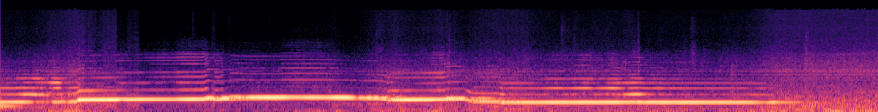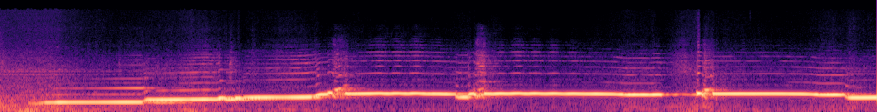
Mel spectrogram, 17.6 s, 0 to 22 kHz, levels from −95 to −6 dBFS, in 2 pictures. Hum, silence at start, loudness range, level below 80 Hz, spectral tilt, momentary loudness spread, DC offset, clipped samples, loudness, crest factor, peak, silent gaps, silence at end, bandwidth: none; 0 s; 6 LU; -46 dBFS; -9.5 dB/octave; 9 LU; under 0.1%; under 0.1%; -17 LUFS; 10 dB; -6 dBFS; none; 0 s; 4.1 kHz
